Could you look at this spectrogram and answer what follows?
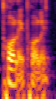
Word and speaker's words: pole pole: po spelled like pole pole in English but pronounced po po it's Swahili in the Swahili language which is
